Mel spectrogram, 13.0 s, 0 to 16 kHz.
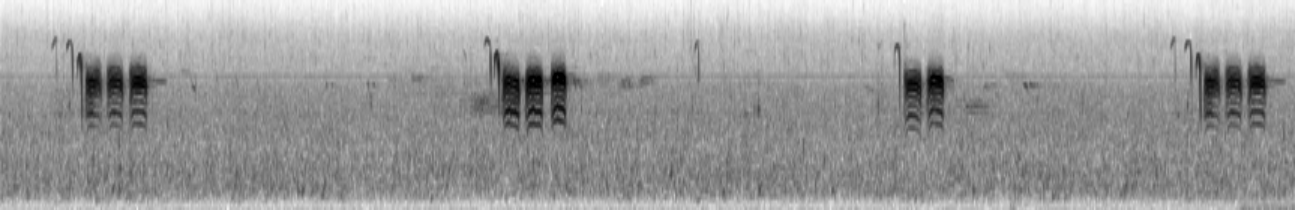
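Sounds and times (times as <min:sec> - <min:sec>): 
black-capped chickadee calling: 0:00.7 - 0:01.5, 0:04.8 - 0:05.7, 0:09.0 - 0:09.5, 0:11.9 - 0:12.8.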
